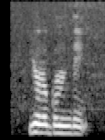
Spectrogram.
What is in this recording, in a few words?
"yolgemde", Mooré; faultless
